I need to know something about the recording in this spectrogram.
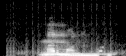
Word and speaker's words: mármol: Otro ejemplo puede ser Mármol. Mármol. Mármol. Son dos sílabas, este es mármol. Pero ¿lleva acento? Sí, porque termina en una consonante que es la L. Entonces yo le pongo el acento.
